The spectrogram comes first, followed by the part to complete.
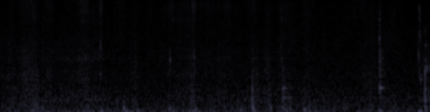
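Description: Near silence with faint rustling and scratching as hollow-fibre toy filling is pushed by hand into a burlap pumpkin, with a few soft clicks in the second half.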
